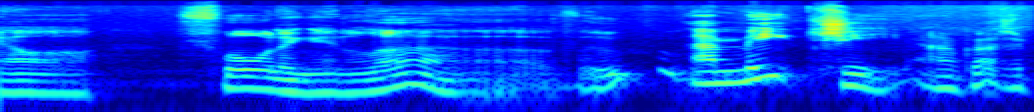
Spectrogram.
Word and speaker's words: amici: Amici, I've got to pronounce, says Alessandra. I didn't pronounce that. I think that was the Italian word. Amici.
